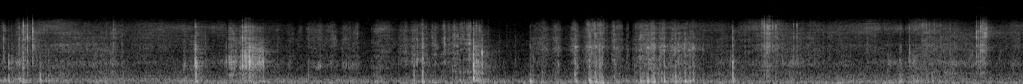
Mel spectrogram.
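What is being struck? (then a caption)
Inflated plastic air-column packaging. Clear, air-filled plastic air-cushion packaging with inflated columns is gripped, squeezed and tapped with long dark nails. The result is a run of crinkling, scraping rustles broken by sharp, short clicks and taps over a steady low background.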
